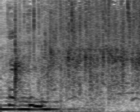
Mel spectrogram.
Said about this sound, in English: The choir gave themselves a well-deserved applause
